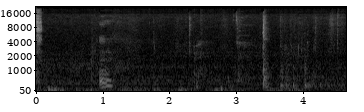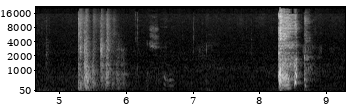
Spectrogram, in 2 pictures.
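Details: Two loud, harsh, barky coughs from an adult woman, a few seconds apart, with quiet room sound between: barking cough.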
